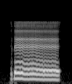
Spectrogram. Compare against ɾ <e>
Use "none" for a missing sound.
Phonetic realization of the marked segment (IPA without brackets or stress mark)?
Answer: ɛ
